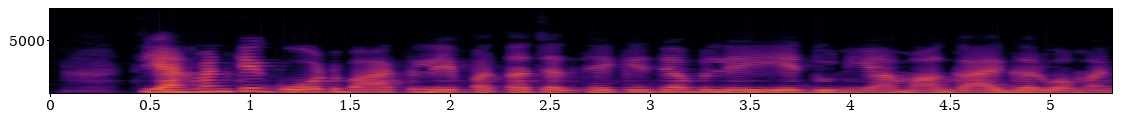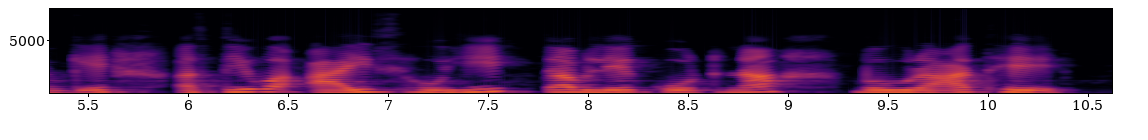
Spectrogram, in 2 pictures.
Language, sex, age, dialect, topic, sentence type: Chhattisgarhi, female, 25-30, Western/Budati/Khatahi, agriculture, statement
